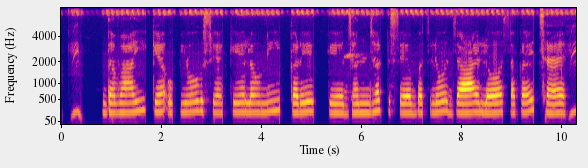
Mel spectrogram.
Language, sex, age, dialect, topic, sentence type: Maithili, female, 18-24, Angika, agriculture, statement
